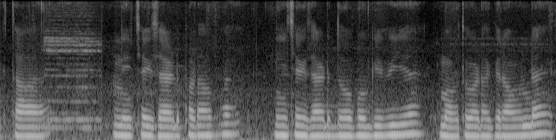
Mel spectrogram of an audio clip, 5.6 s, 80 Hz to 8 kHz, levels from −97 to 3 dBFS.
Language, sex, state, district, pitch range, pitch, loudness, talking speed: Hindi, male, Rajasthan, Nagaur, 145-155 Hz, 150 Hz, -32 LUFS, 185 wpm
